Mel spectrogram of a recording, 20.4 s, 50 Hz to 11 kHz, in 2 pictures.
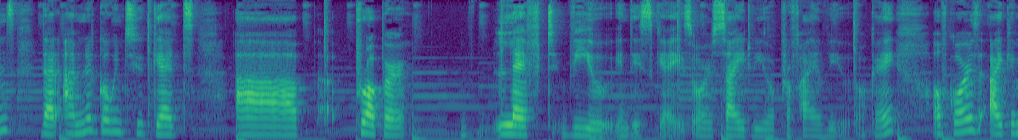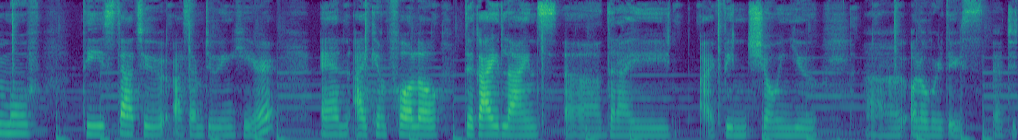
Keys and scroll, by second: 5.4 m.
